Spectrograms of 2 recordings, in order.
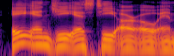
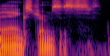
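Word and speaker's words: ångström: it's angstrom yeah angstrom a-n-g-s-t-r-o-m swedish word so the a has a little halo over it and the o has an umlaut so it's probably pronounced angstrom it's named after a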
